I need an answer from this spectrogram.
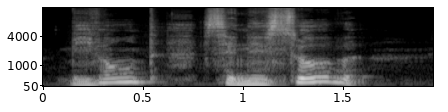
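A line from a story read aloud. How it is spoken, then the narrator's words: Joyful exclamation. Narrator (French): s'écria Roland avec l'accent de la joie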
